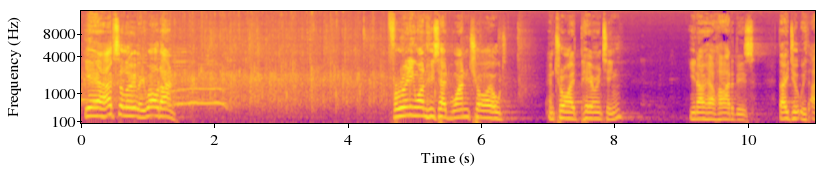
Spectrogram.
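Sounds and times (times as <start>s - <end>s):
speech: 0.0s - 1.6s, 4.6s - 6.4s, 7.0s - 8.2s, 9.1s - 11.0s
audience applause: 0.0s - 5.1s.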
